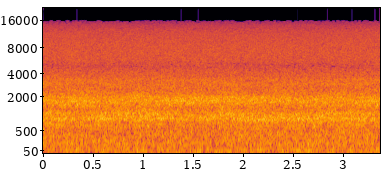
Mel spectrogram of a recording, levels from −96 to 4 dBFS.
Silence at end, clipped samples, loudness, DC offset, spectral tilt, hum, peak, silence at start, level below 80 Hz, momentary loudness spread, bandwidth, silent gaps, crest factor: 0 s; under 0.1%; -6 LUFS; under 0.1%; -1.5 dB/octave; none; 0 dBFS; 0 s; -26 dBFS; 0 LU; 16.5 kHz; none; 8 dB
